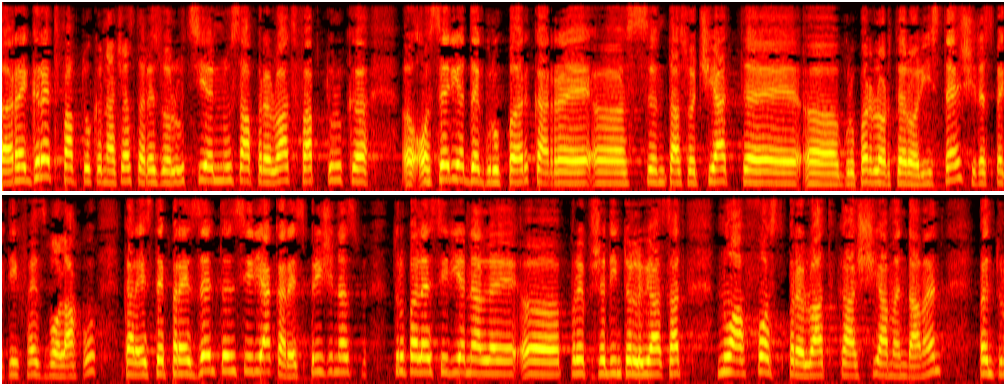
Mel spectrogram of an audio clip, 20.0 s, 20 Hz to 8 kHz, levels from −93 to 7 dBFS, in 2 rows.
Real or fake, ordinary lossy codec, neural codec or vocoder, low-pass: real; none; none; 7.2 kHz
